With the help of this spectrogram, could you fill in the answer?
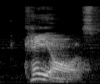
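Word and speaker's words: chaos: cháu trả cô ba Mình phải đọc là Kayo mình là sự hỗn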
